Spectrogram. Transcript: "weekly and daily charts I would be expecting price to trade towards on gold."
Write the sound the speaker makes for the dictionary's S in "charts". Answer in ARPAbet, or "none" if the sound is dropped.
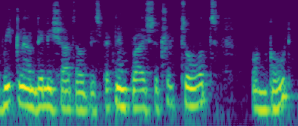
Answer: none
